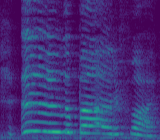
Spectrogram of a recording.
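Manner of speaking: suddenly distracted by something pretty; a bright sudden "ooh" pitched well up; delighted ooh.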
